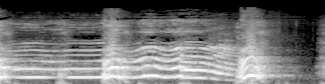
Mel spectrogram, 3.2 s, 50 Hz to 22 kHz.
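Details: A 13-year-old Golden Retriever howling for more petting, an objecting Malamute nearby: a continuous wavering howl that lifts and dips in pitch, breaking into a sharp, loud yelping rise near the end, then silence.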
